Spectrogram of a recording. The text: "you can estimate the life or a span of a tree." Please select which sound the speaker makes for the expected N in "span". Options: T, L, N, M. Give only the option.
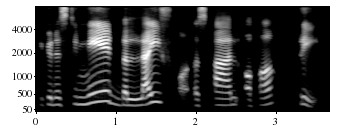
L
